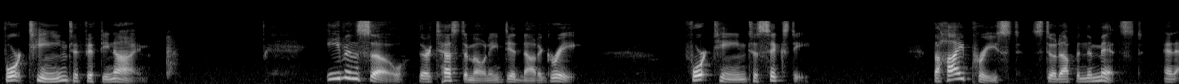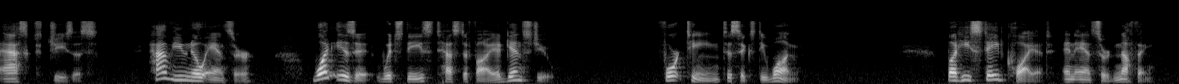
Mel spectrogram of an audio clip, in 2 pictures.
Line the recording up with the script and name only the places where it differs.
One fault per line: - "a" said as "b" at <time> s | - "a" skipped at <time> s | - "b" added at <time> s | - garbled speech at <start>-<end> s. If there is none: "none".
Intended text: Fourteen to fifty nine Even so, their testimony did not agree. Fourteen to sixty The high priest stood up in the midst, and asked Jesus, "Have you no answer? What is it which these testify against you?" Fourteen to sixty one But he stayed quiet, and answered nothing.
none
